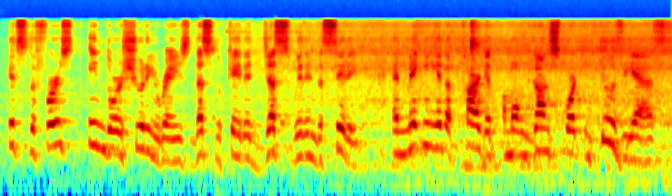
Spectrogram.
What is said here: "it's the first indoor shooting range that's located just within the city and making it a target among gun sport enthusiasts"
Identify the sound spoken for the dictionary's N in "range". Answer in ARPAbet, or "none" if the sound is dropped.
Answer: N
